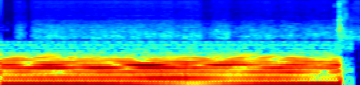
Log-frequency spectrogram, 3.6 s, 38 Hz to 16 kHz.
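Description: A Reese bass one-shot sample in Logic Pro plays a single low C1 note. It sustains as a thick, steady bass tone for about three and a half seconds and then cuts off abruptly.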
